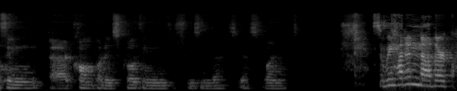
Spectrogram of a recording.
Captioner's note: speaks faintly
